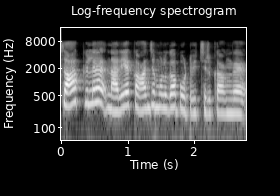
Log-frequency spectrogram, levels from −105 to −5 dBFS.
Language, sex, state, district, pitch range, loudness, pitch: Tamil, female, Tamil Nadu, Nilgiris, 215-300 Hz, -19 LUFS, 260 Hz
